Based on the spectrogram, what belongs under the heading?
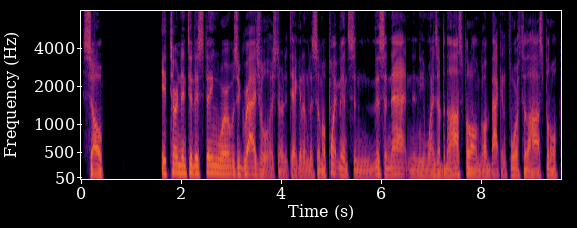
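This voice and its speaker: Low-voiced man on a solo podcast. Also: fairly quick, dry recording, studio quality. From New Jersey area. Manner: conversational, frequent restarts and asides. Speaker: podcast host.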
